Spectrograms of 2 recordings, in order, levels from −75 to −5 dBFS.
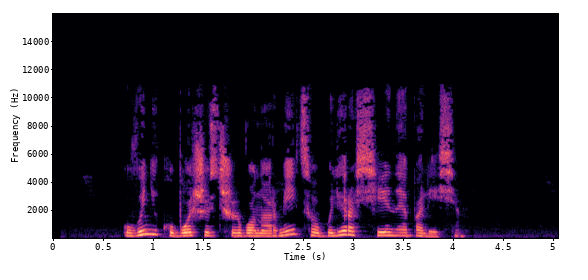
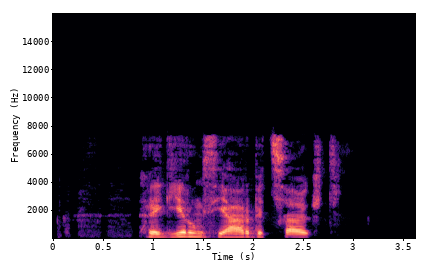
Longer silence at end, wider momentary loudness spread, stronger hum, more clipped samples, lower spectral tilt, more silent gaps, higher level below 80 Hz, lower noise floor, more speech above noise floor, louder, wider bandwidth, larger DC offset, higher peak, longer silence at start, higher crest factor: first, 0.95 s vs 0.8 s; second, 7 LU vs 10 LU; neither; neither; about the same, -3.5 dB/octave vs -4 dB/octave; neither; second, -68 dBFS vs -58 dBFS; second, -59 dBFS vs -70 dBFS; second, 38 dB vs 53 dB; second, -22 LUFS vs -17 LUFS; first, 11.5 kHz vs 7.8 kHz; neither; about the same, -4 dBFS vs -2 dBFS; second, 0.7 s vs 0.9 s; about the same, 18 dB vs 18 dB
